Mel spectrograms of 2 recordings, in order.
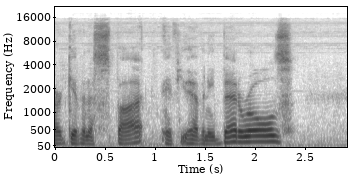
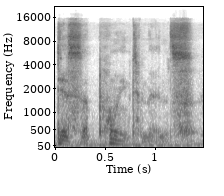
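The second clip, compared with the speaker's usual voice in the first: low, slow whispered hobgoblin voice; whispery hobgoblin; 4 semitones lower, 7 dB quieter, slower than usual. Acted. Hobgoblin warning the party about goblins, low whisper. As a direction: hush it like a sly creature.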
